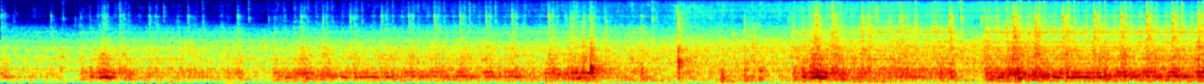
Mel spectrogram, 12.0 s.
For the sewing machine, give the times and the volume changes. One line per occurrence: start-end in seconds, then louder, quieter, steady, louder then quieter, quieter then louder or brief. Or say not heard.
0.0-12.0 louder.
